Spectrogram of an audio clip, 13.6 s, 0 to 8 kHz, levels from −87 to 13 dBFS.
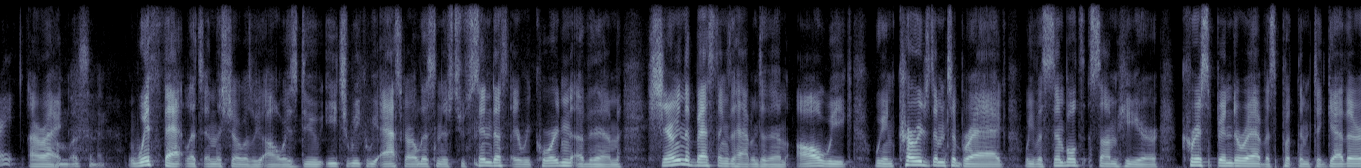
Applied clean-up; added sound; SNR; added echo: none; none; none; none.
